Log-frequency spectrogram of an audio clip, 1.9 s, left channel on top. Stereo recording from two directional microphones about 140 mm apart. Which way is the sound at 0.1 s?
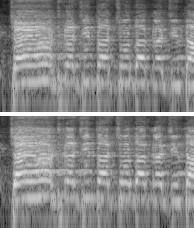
10° right (ahead or behind).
